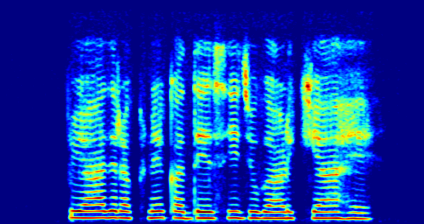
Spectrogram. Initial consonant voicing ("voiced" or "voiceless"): voiceless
